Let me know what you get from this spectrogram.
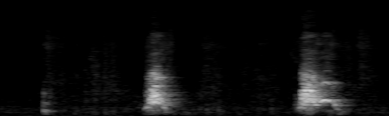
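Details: Pet Brussels Griffon dog, freshly given a new haircut, giving two short, sharp barks about a second and a half apart after a soft opening yip, in a quiet room.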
